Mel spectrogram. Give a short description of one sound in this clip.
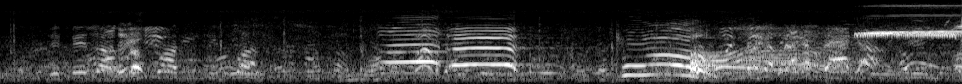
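Young men shout across an open field outdoors.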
